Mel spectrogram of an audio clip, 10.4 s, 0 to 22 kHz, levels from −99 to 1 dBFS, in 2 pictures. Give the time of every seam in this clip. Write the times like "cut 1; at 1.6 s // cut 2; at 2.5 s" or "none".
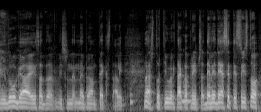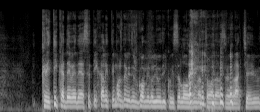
none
